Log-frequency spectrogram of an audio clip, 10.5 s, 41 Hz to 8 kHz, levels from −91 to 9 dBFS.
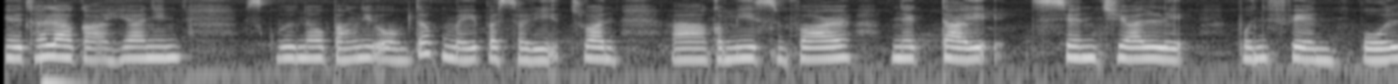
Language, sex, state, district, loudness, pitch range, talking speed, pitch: Mizo, female, Mizoram, Aizawl, -17 LUFS, 195-215 Hz, 120 wpm, 205 Hz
